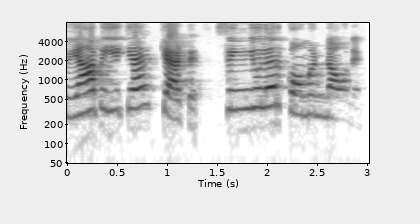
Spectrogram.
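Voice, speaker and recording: A young woman teaching an online grammar lesson. She asks her students questions and answers them herself, and she spells letters out slowly. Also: extremely high pitch, fairly bright tone.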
